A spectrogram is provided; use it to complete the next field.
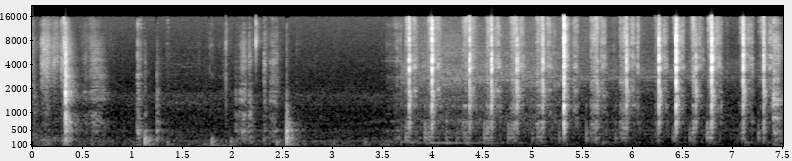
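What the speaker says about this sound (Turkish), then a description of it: "Bir tane de soğan doğruyorum." Knife chopping an onion on a board: a few scattered cuts at first, then a quick, steady run of crisp chops, close and clear.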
